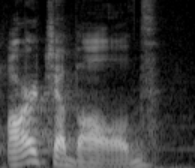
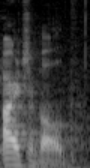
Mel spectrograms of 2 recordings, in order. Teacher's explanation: It has to be a quick middle syllable.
